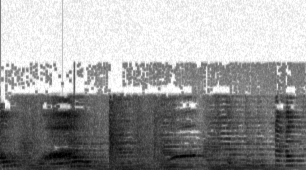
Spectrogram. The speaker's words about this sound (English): If there's ever a Grammy Award for parrots, I am voting for that bird.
